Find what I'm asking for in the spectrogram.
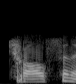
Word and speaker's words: Traulsen: If you Google my last name, it's Traulsen. It's spelled T like Tom, R-A-U-L-S-E-N like Nancy.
